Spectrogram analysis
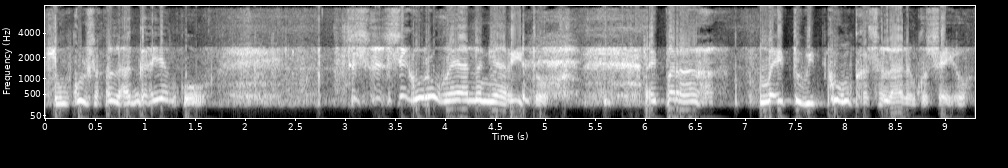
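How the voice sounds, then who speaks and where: A man's voice: mid-range voice, lo-fi sound, slight background noise. An actor playing a middle-aged widowed father, remorseful and earnestly pleading, in a Filipino radio drama.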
